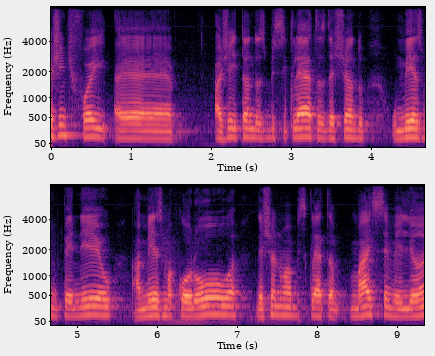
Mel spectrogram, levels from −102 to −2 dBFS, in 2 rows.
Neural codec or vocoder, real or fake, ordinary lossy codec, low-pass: none; real; none; none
